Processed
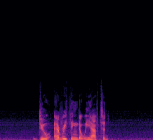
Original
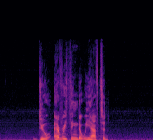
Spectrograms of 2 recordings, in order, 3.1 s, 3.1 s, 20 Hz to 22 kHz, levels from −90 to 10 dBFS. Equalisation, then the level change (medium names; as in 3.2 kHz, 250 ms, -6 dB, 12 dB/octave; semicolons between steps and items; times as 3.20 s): cabinet simulation 100–3700 Hz, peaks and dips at 280 Hz +7 dB, 1.3 kHz +3 dB, 2.5 kHz +5 dB; 0.0 dB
